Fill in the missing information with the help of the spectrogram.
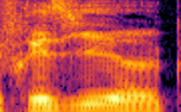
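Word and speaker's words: Frézier: Alors son nom, ça ne s'écrit pas exactement comme les Fraisiers que l'on connaît, hein, c'est Fraisier, F-R-E-Z-I-E-R, mais il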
